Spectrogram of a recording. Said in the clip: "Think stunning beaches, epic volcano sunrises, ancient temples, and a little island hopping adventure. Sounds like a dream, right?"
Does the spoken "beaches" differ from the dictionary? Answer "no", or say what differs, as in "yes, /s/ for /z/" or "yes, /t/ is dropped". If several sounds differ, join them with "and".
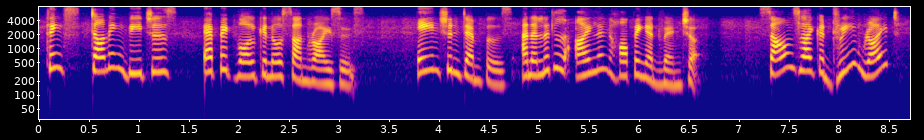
no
